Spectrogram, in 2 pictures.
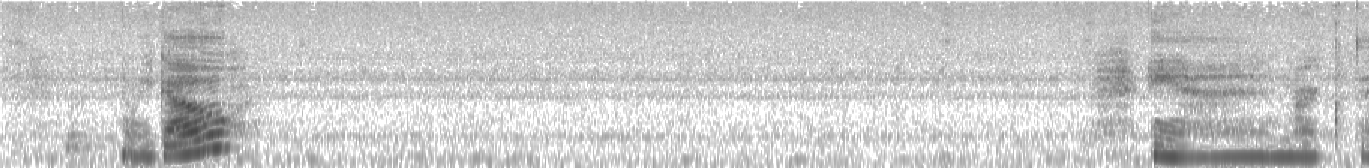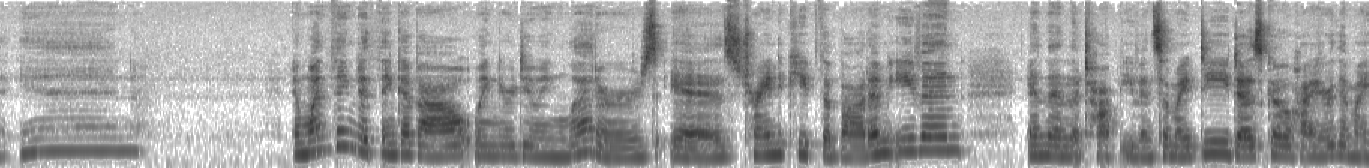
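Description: A woman talks calmly and clearly into a nearby microphone.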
